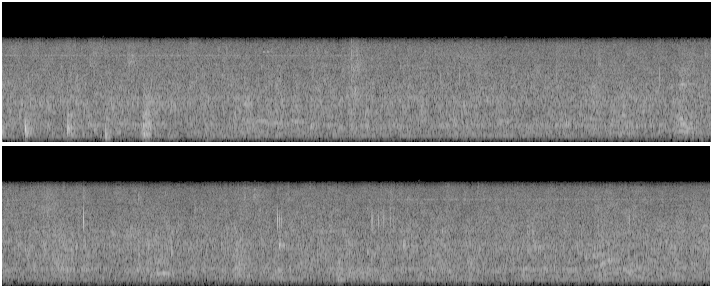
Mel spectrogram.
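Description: Water bubbles and fizzes steadily from an air stream.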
